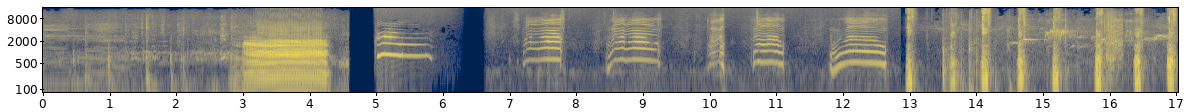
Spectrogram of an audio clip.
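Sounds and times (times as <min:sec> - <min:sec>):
cow mooing: 0:02.9 - 0:04.3
cat meowing: 0:05.0 - 0:05.9, 0:07.2 - 0:09.3, 0:10.0 - 0:11.2, 0:11.8 - 0:12.7.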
